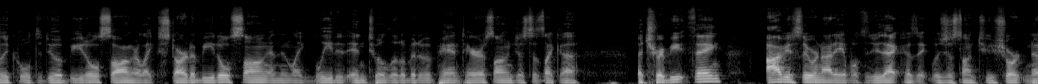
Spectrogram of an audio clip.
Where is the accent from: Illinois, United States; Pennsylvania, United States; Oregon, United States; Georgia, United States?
Illinois, United States; I'm from Illinois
